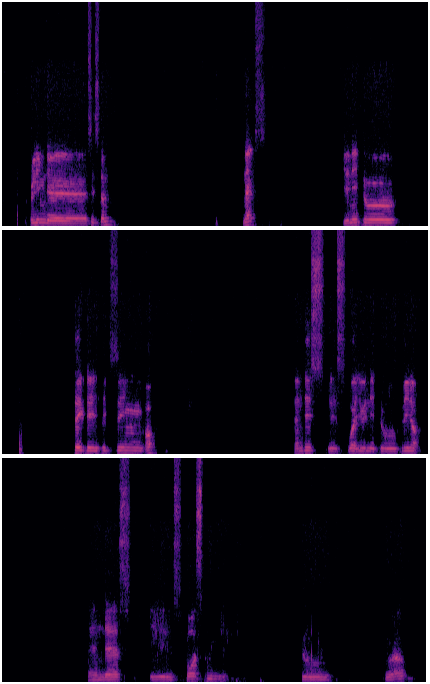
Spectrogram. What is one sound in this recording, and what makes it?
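A man speaks calmly and in short phrases close by, with pauses in between.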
